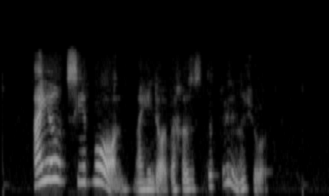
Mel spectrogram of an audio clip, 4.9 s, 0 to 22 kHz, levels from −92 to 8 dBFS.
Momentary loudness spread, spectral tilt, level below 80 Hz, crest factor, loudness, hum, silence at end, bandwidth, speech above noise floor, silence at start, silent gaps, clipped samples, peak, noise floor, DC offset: 16 LU; -3.5 dB/octave; -80 dBFS; 22 dB; -34 LUFS; none; 1 s; 7.4 kHz; 41 dB; 0.5 s; none; under 0.1%; -14 dBFS; -76 dBFS; under 0.1%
